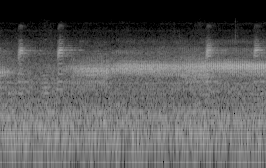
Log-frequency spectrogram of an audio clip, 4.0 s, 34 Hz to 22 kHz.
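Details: Frogs calling at night in a neighborhood on Gaeldom Lane, August 30 2017, displaced by flooding rain: a continuous buzzing trill swells and holds, with short sharp chirps popping up every half second or so.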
